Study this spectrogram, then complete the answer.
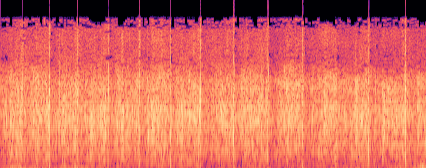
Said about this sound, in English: Yes, I'll give him a big round of applause.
